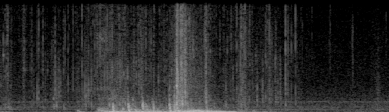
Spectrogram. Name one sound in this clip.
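A heavy tree trunk crashes and splinters as it falls.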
